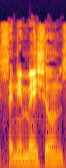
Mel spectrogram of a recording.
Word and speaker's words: Zenimation: Se llama Zenimation, O, sí, Zenimation sería la pronunciación, pero es como una mezcla entre eh, la cultura zen y la animación.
